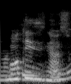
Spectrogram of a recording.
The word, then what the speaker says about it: Montesinos: les femmes avec Montesinos, oui. On va le prononcer à la française. Montesinos.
